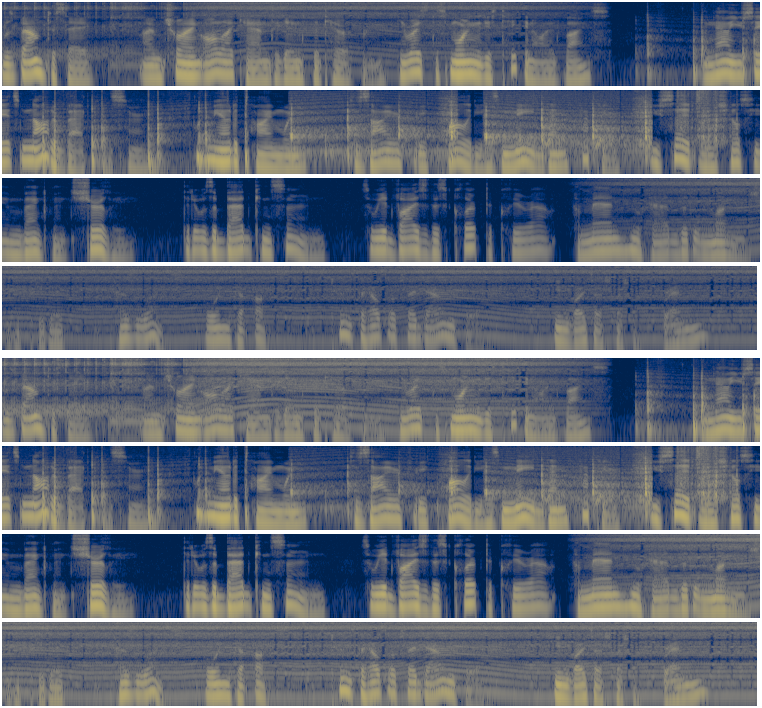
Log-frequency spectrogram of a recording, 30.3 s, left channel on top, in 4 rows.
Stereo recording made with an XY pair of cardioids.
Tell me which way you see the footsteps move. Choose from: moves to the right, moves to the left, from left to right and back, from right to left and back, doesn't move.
from right to left and back.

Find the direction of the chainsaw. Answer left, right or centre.
right.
